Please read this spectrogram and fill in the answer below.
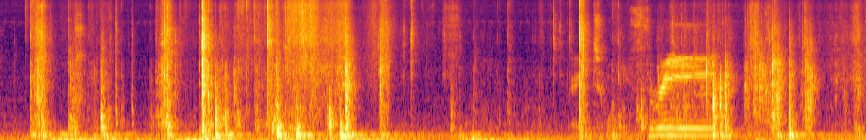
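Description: Cellophane shrink-wrap crinkling and tearing as it is pulled off a trading-card box, then the cardboard box being handled and its lid lifted off: a run of crackles, scrapes and light taps.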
